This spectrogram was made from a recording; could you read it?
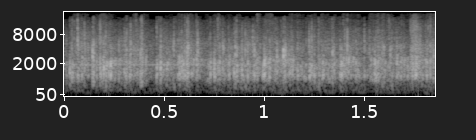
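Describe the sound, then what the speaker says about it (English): A gallery at the 2024 Des Moines Challenge women's disc golf round applauds Hailey King with steady, soft, distant clapping that carries on alone throughout. "Round of applause for Hailey King."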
